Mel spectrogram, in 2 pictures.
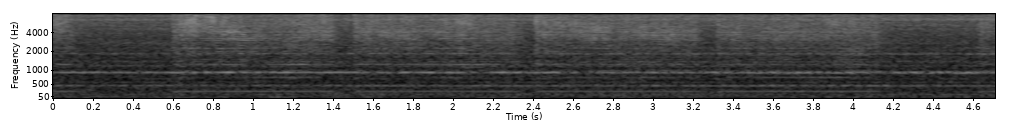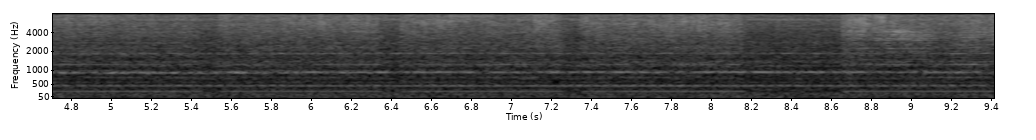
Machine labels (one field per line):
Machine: slide rail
